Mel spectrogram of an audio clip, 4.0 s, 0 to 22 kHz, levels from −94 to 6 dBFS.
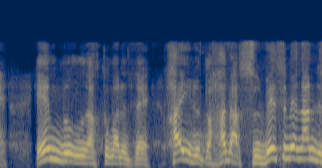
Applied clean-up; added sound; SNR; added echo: neural mask model Resemble Enhance denoiser.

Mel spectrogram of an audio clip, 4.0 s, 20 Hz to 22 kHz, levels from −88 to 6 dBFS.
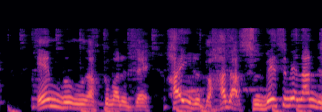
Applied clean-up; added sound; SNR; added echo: classical method Wiener filter.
